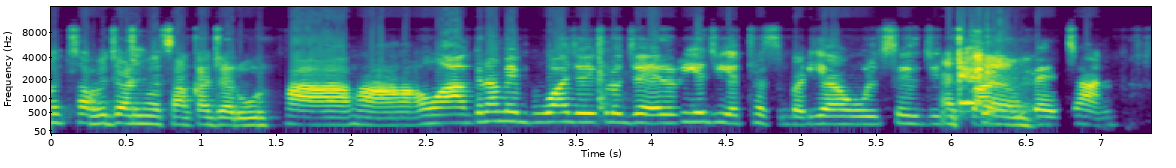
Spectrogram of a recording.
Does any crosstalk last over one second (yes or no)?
no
